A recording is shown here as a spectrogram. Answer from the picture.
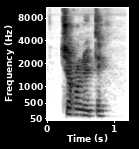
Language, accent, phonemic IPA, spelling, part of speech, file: French, Canada, /tyʁ.ly.te/, turluter, verb, LL-Q150 (fra)-turluter.wav
- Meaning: 1. to perform a turlute song 2. to hum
